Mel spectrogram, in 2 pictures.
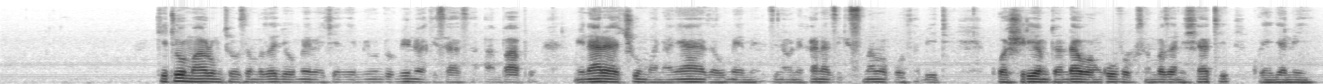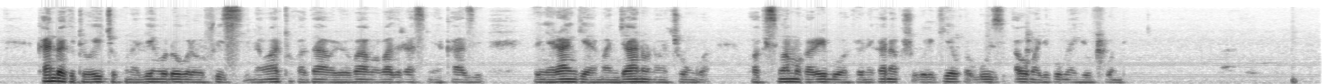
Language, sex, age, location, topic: Swahili, male, 25-35, Dar es Salaam, government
